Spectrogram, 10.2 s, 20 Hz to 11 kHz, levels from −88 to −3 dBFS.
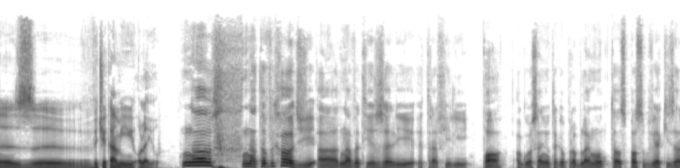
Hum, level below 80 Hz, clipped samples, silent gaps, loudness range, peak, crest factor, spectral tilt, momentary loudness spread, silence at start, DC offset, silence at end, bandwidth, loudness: none; -46 dBFS; under 0.1%; none; 6 LU; -4 dBFS; 18 dB; -6.5 dB/octave; 13 LU; 0 s; under 0.1%; 0 s; 10 kHz; -22 LUFS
